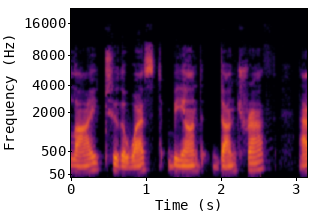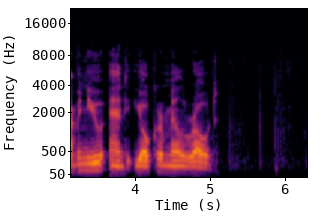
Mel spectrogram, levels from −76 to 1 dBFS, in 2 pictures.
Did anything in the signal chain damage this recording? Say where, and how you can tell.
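No, nothing in the chain damaged this speech.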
